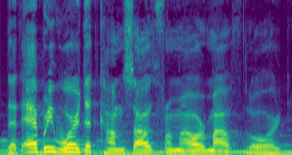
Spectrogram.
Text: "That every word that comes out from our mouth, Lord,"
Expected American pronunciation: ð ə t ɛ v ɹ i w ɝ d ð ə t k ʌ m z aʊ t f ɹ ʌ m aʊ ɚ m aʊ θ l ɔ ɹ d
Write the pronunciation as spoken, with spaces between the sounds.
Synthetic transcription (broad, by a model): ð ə t ɛ v ɹ i w ɝ d ð ə t k ʌ m z aʊ t f ɹ ʌ m aʊ ɚ m aʊ θ l ɔ ɹ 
